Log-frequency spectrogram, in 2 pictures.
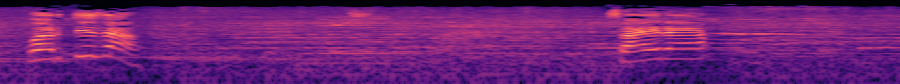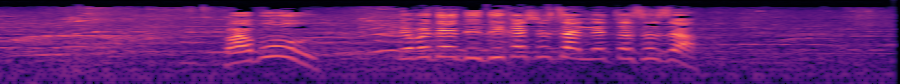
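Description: A toddler squeals and shrieks playfully close by.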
